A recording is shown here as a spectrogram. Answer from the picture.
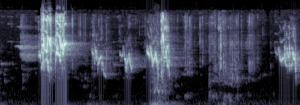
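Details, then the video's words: Happy pet budgie chirping and singing, a run of bright, scratchy high chirps and warbled notes in quick bursts with short pauses, a brief low thump midway. "Happy budgie chirping sound 🥰 budgie singing sound 😍"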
